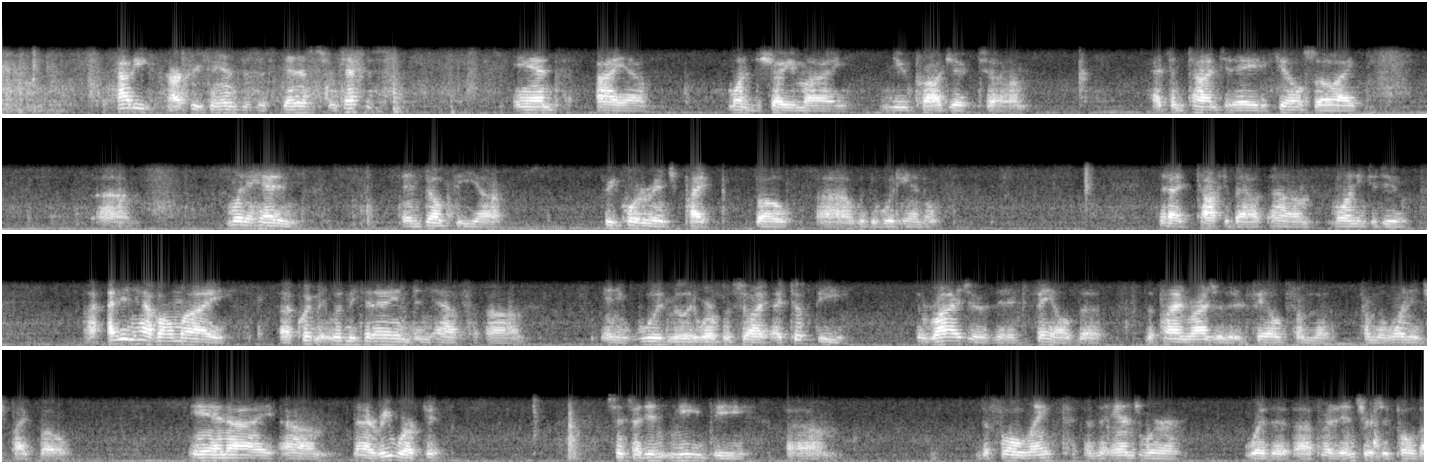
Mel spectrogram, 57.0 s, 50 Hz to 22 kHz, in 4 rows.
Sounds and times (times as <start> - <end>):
Speech: 1.0 - 4.0, 5.1 - 6.5, 7.3 - 10.3, 11.5 - 13.6, 15.2 - 15.7, 16.5 - 17.3, 18.2 - 19.3, 20.3 - 23.7, 25.8 - 28.4, 29.3 - 33.8, 34.5 - 37.0, 37.7 - 43.5, 44.6 - 47.2, 48.8 - 51.2, 52.5 - 54.6, 55.2 - 56.9.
